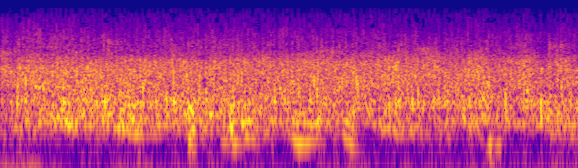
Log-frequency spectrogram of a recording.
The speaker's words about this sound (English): Well, we now come to the last round, and to Frank and Dennis's quotations, and the marks will be awarded on the length of the applause from the audience here in the theatre.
